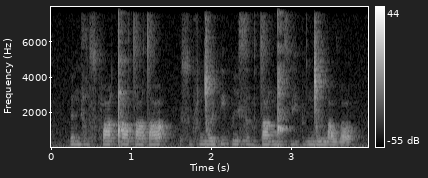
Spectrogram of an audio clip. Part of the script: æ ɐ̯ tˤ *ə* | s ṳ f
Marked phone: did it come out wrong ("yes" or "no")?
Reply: yes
